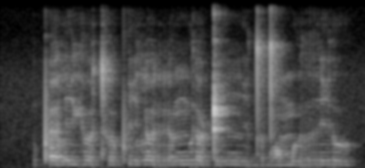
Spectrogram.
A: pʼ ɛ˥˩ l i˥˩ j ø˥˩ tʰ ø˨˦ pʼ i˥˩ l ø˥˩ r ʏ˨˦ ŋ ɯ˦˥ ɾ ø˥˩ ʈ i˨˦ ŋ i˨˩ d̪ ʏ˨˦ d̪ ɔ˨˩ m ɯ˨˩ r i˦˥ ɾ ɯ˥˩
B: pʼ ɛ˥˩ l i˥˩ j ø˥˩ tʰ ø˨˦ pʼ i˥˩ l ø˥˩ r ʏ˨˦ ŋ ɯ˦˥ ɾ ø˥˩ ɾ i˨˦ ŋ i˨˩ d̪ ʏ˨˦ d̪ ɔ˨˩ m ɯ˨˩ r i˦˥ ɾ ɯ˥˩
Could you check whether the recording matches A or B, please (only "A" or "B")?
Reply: A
